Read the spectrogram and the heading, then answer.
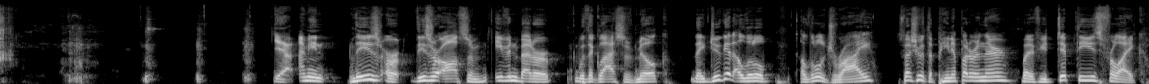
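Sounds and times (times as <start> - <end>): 
person crunching a crunchy oatmeal cookie: 0.0 - 2.6
speech: 2.8 - 11.4.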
